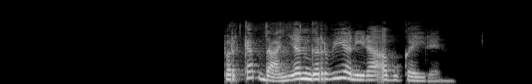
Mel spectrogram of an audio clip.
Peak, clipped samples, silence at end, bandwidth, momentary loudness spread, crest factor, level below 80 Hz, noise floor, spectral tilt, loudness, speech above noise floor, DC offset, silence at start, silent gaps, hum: -2 dBFS; under 0.1%; 0.8 s; 8 kHz; 10 LU; 16 dB; -58 dBFS; -89 dBFS; -6.5 dB/octave; -15 LUFS; 75 dB; under 0.1%; 2.25 s; none; none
